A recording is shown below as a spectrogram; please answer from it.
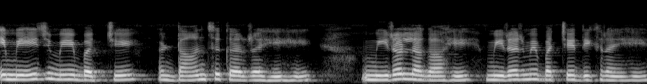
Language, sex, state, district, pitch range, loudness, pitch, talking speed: Hindi, female, Chhattisgarh, Bilaspur, 195-220 Hz, -14 LUFS, 210 Hz, 150 wpm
